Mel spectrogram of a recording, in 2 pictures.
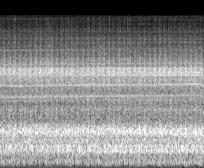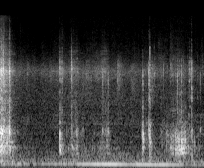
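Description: Domestic sewing machine running steadily as it stitches a narrow hem along a curved fabric edge, then stopping abruptly about four seconds in. A few faint clicks and rustles follow.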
